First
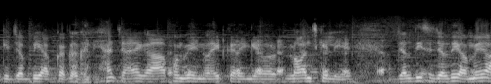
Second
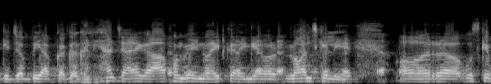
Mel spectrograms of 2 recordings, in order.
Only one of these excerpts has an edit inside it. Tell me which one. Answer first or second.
first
